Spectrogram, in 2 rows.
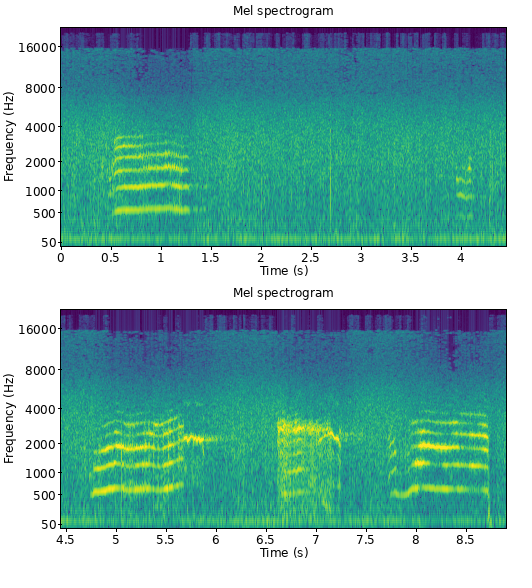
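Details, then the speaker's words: A newborn's first cries, several short, high, wavering wails over a steady mains hum, at a low cervical cesarean section filmed in 1936 at the Chicago Lying-In Hospital. "Be brave. Don't squirm. Breathe quietly. And in a very few moments, you will hear the baby cry."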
